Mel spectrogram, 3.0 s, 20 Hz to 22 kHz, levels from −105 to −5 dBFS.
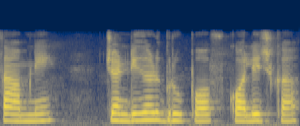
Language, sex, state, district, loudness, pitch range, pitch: Hindi, female, Chandigarh, Chandigarh, -18 LUFS, 205-220 Hz, 210 Hz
